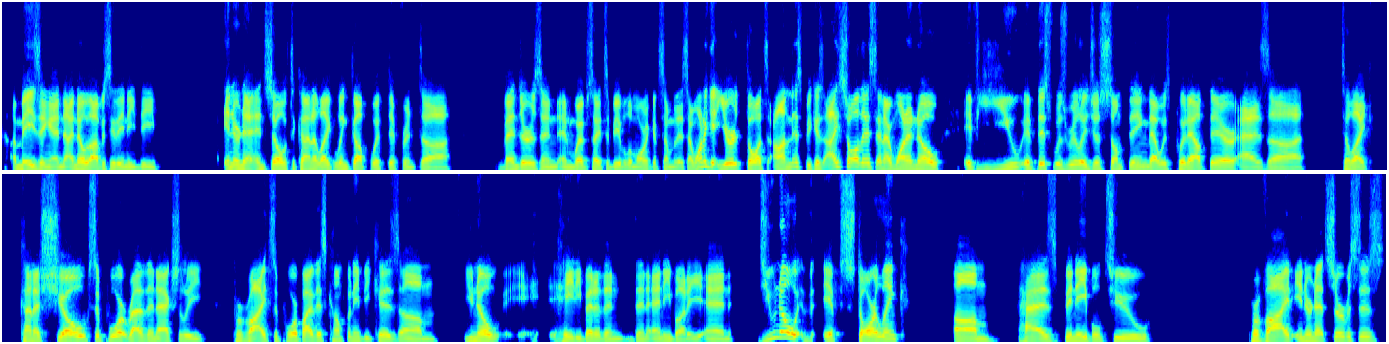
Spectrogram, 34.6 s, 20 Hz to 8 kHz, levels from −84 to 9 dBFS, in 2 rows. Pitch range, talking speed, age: 125-155 Hz, 175 wpm, 30-49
